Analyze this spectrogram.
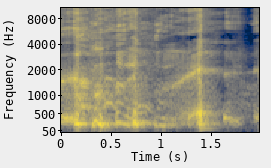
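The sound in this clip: Harsh coughing bursts follow a gulp of strong dwarven beer, performed by a voice: several sharp, rough coughs in quick succession, fairly loud, with throaty rasps between them.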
